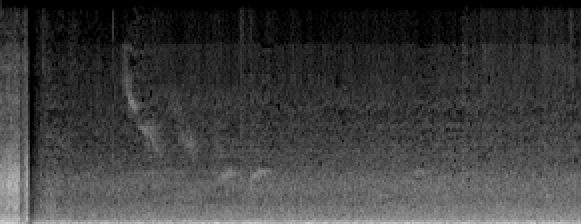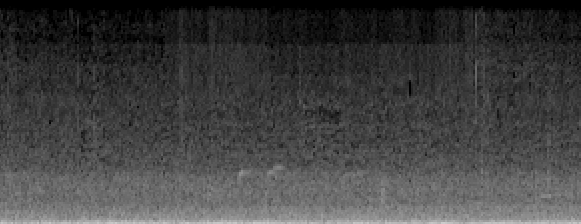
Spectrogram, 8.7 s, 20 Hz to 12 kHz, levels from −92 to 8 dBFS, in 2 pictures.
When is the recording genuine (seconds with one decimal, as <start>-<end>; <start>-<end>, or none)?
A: 0.0-1.1; 1.8-8.7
